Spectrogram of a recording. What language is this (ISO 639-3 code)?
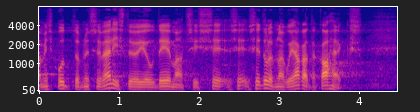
est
